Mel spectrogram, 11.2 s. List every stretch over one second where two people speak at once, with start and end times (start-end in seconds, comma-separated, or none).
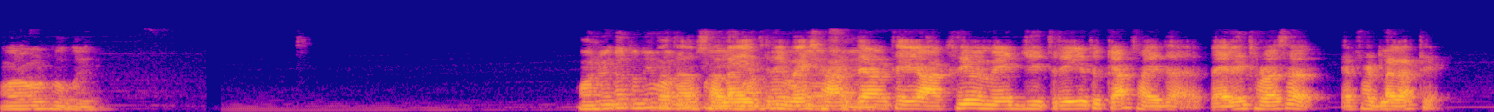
4.9-6.6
